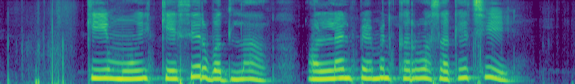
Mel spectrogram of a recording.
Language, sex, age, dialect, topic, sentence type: Magahi, female, 18-24, Northeastern/Surjapuri, banking, statement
